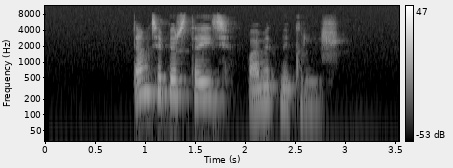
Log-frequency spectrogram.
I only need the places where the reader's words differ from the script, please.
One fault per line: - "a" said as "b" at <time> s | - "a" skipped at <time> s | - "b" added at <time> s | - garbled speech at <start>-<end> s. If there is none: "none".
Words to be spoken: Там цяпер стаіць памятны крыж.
none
